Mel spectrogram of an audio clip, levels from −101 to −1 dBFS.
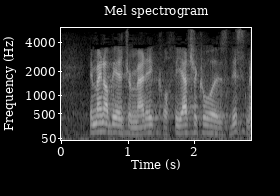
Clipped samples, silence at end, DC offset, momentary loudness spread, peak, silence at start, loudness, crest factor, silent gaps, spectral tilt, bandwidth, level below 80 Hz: under 0.1%; 0 s; under 0.1%; 12 LU; -16 dBFS; 0.45 s; -35 LUFS; 20 dB; none; -6 dB/octave; 5.4 kHz; -72 dBFS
